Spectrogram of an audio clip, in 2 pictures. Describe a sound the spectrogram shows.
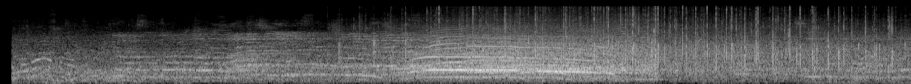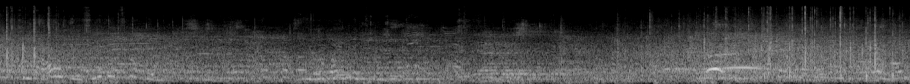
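A large stadium crowd murmurs and chatters all around in the open air.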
